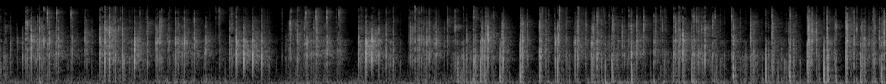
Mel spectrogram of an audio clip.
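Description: Long nails tap rapidly across the cavities of an empty, long green plastic ice cube tray. The result is a dense, fast stream of bright, hollow plastic clicks centered around 1.9 kHz, each dying away almost instantly, with little low end.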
